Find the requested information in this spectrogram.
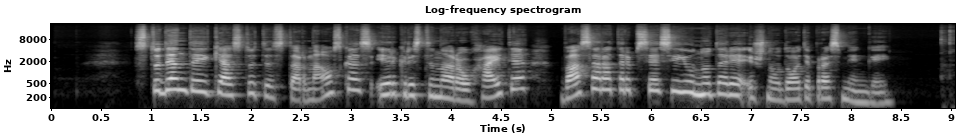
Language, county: Lithuanian, Kaunas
